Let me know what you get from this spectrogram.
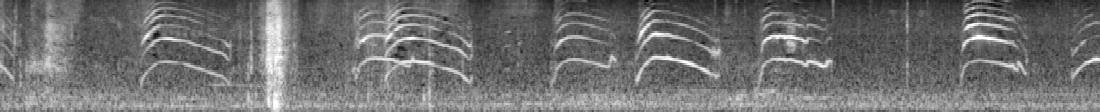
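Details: Three little kittens talking: clear, high rising-and-falling mews repeated about every second, a brief thump early on, otherwise a quiet background.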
